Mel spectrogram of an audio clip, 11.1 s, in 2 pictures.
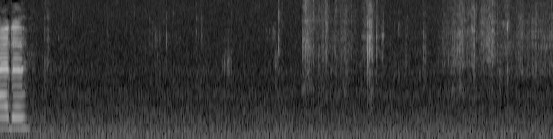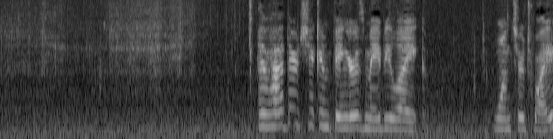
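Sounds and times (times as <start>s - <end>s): low hum from car: 0.0s - 11.0s
chewing crispy food: 1.3s - 8.1s.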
